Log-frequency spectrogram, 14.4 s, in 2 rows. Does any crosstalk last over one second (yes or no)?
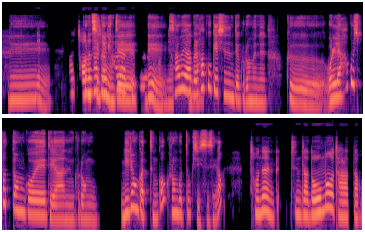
yes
